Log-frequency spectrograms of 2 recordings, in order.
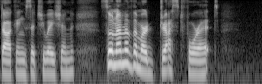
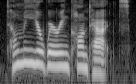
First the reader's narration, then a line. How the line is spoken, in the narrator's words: he murmurs to Jake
